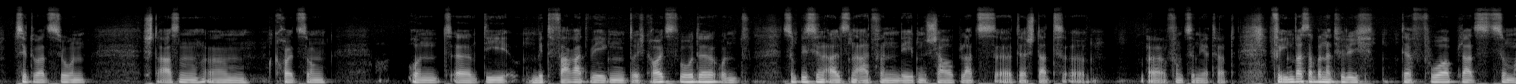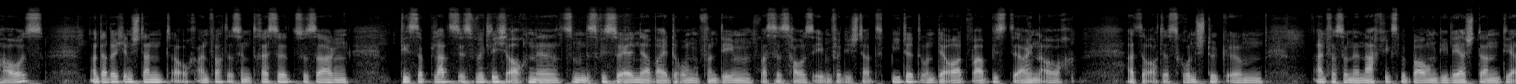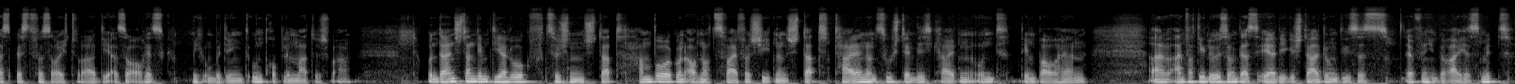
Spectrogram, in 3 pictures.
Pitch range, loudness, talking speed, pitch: 95-110 Hz, -24 LUFS, 165 wpm, 105 Hz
